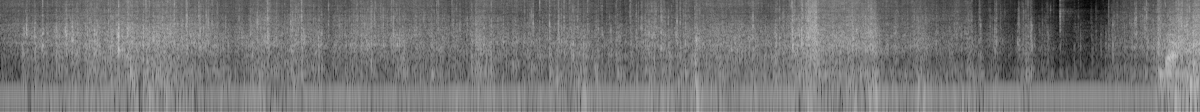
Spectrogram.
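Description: Plastic bag and packaging rustling and crinkling steadily as a hand digs through it, with a louder crinkle about four seconds in.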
